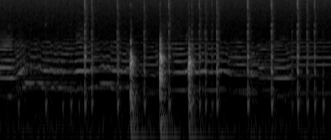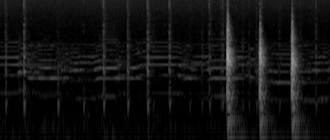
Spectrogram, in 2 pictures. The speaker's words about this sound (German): es hat geklopft. Habe ich gehört, Professor. Ja, und wollen Sie nicht öffnen?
